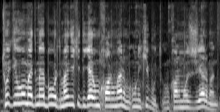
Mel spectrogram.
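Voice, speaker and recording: A man's voice: sits high, a little mellow, soft background music, close to an everyday voice. A man playing a moody, fickle dating-show contestant in a comic sketch, sheepish and apologetic.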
